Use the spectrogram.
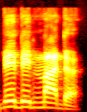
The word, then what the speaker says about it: baby mother: done check this out the term originated in Jamaica Jamaica and Creo as baby mother pronounced baby maada with the first printed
